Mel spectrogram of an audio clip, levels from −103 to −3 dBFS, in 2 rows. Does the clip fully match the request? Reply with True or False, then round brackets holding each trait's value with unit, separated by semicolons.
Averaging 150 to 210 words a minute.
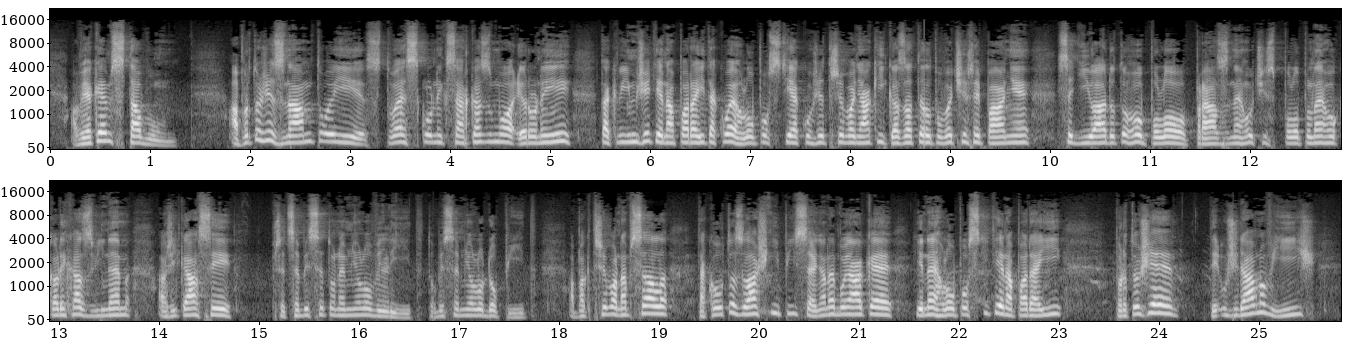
True (170 wpm)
